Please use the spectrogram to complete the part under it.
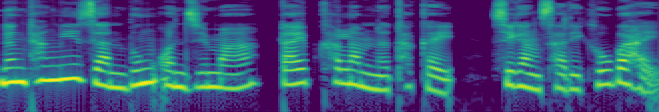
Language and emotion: Bodo, neutral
